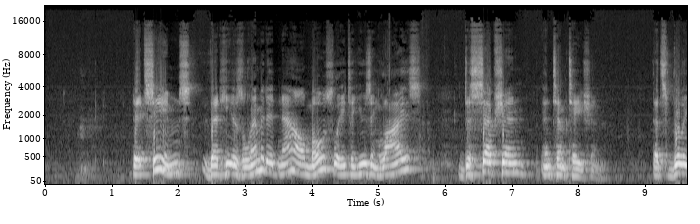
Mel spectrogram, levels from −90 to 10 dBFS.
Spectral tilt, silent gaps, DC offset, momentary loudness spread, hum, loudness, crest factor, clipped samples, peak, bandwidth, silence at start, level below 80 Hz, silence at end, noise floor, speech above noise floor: -5 dB/octave; none; under 0.1%; 9 LU; none; -11 LUFS; 12 dB; 0.3%; 0 dBFS; 16 kHz; 0.6 s; -50 dBFS; 0 s; -46 dBFS; 36 dB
